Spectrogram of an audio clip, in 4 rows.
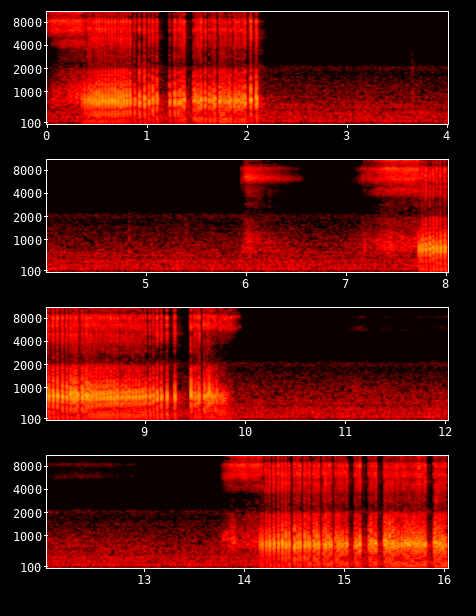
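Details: Hearty snores from Fujiko, a two-year-old household Pug, captured with an iPhone 15. Three rough, vibrating snore bursts of about two seconds each recur roughly every six seconds, with soft breathing in between.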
